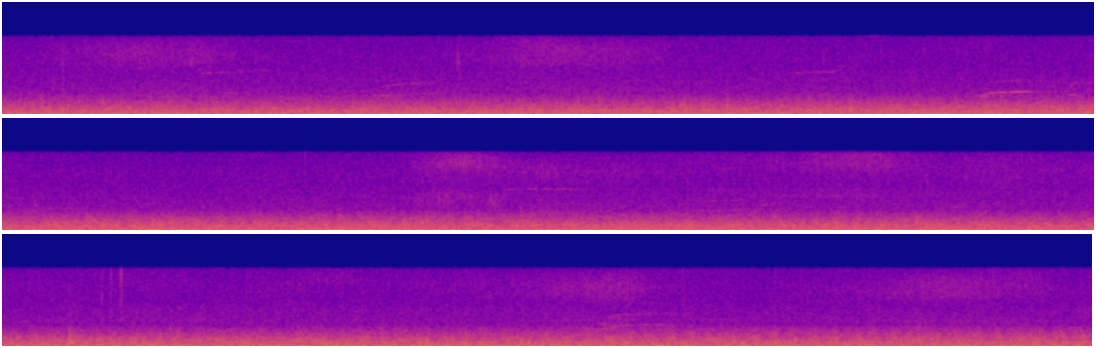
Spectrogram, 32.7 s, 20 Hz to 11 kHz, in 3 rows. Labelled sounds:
9.7	10.4	killer whale, 1.8 to 3.3 kHz

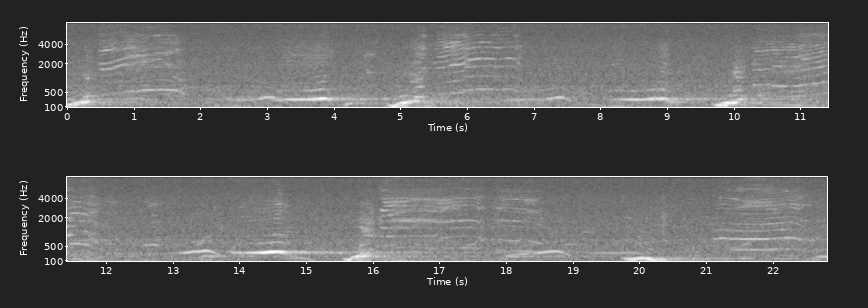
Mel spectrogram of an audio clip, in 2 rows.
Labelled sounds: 0.5	1.7	humpback whale, 1.5 to 5.4 kHz
5.5	6.8	humpback whale, 1.2 to 6.2 kHz
10.3	11.9	humpback whale, 0.80 to 5.7 kHz
14.4	14.6	humpback whale, 3.5 to 3.7 kHz
15.8	17.6	humpback whale, 1.1 to 4.1 kHz
17.9	18.5	humpback whale, 2.3 to 5.1 kHz
19.1	19.4	humpback whale, 0.99 to 1.2 kHz
21.1	22.5	humpback whale, 0.80 to 5.6 kHz

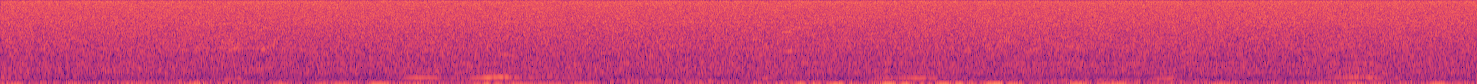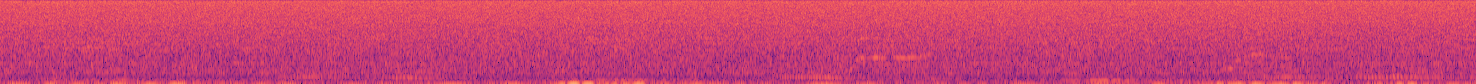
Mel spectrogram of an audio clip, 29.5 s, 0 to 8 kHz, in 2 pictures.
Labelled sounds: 23.3	23.6	humpback whale, 0.83 to 1.0 kHz

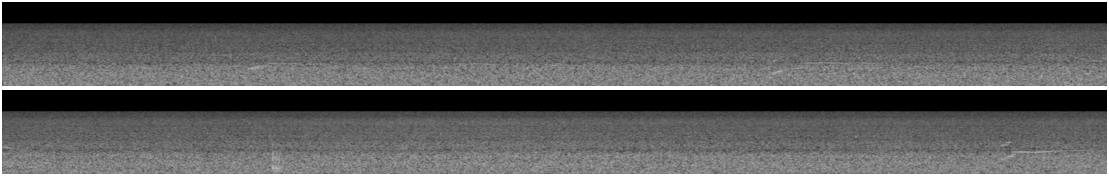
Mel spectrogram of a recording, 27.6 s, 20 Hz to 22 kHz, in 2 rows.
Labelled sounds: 3.1	3.3	humpback whale, 0.81 to 1.0 kHz
10.0	10.4	humpback whale, 1.1 to 1.2 kHz
26.3	27.1	humpback whale, 0.78 to 1.2 kHz

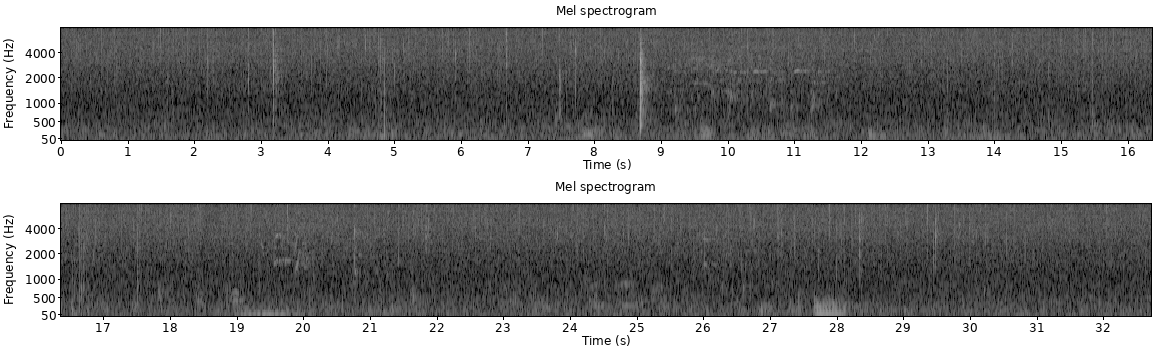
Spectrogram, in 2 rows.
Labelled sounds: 10.3	11.3	humpback whale, 2.2 to 2.5 kHz
19.5	19.9	humpback whale, 1.5 to 1.8 kHz

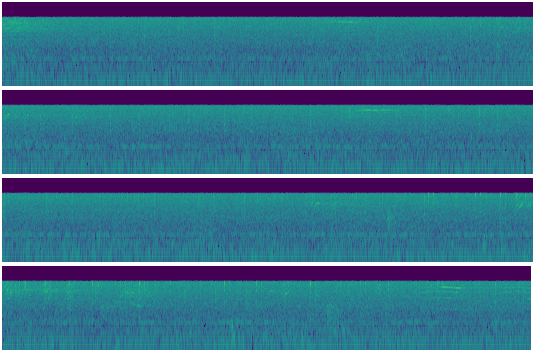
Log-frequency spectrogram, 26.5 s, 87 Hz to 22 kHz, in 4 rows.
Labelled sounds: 4.0	4.6	killer whale, southern resident, 5.1 to 6.8 kHz
10.8	11.6	killer whale, southern resident, 4.5 to 6.1 kHz
21.2	21.8	killer whale, southern resident, 1.2 to 4.5 kHz

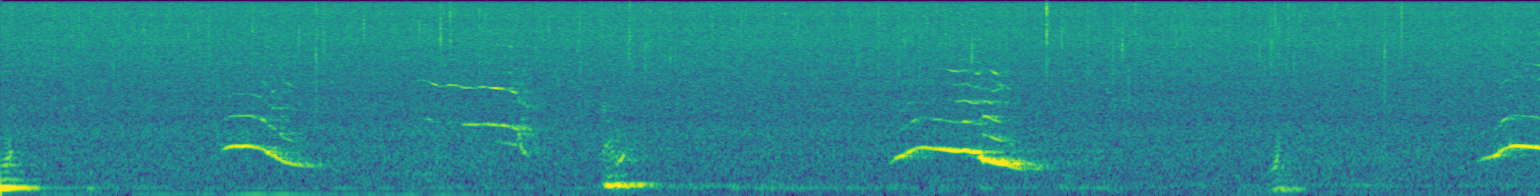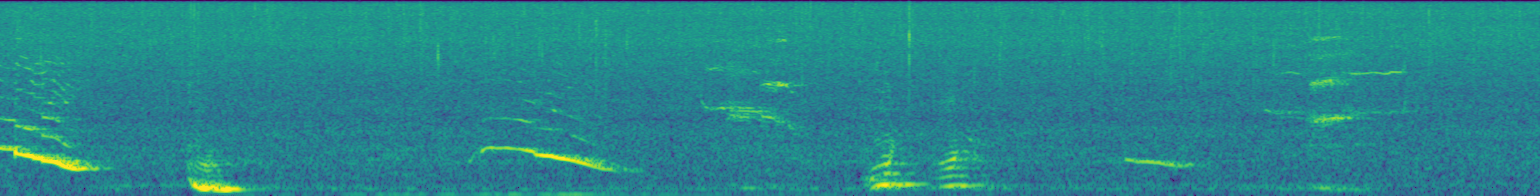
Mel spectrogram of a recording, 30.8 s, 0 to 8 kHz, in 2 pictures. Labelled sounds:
2.2	2.9	humpback whale, 0.94 to 1.6 kHz
4.2	5.4	humpback whale, 0.78 to 2.5 kHz
9.0	10.1	humpback whale, 0.78 to 2.9 kHz
14.9	16.1	humpback whale, 0.78 to 3.2 kHz
20.2	21.2	humpback whale, 1.1 to 1.5 kHz
22.4	23.4	humpback whale, 0.81 to 2.4 kHz
28.2	29.5	humpback whale, 1.0 to 4.7 kHz

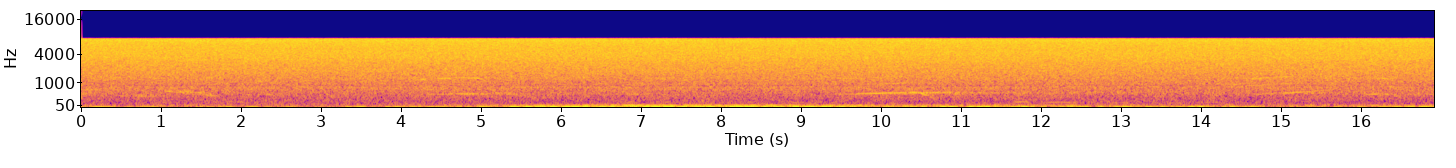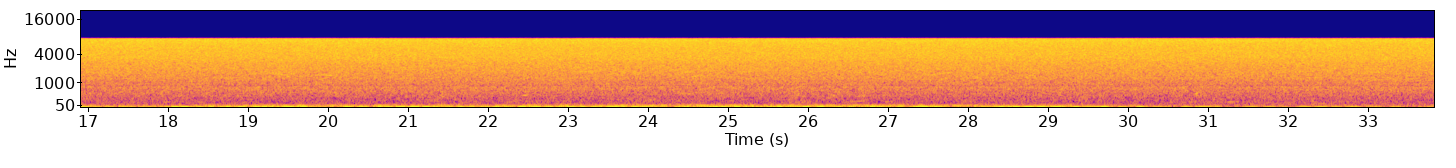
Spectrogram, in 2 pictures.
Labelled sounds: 14.6	14.9	humpback whale, 1.2 to 1.4 kHz

